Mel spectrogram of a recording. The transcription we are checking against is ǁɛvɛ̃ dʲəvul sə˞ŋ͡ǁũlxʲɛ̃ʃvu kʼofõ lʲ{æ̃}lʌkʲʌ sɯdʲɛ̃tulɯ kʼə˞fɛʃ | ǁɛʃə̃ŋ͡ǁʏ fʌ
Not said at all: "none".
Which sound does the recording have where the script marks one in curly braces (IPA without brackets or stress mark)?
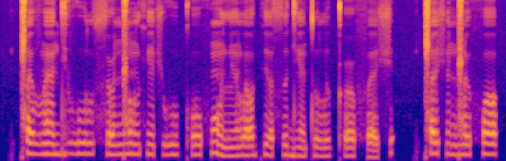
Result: ə̃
